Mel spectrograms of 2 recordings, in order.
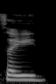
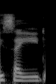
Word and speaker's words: Sayid: The reason for this is that the phonetic sounds needed to properly say Sayid in Arabic don't exist in English. So on the show, people pronounce his name incorrectly, except in flashbacks, where people are actually speaking Arabic and they're saying it properly.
